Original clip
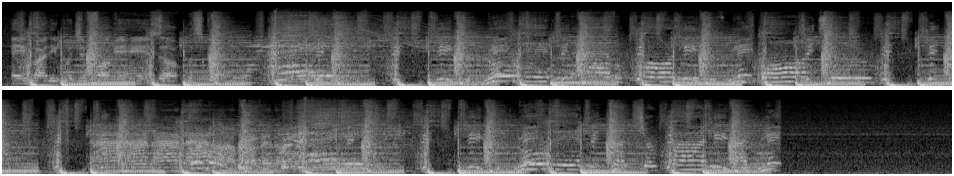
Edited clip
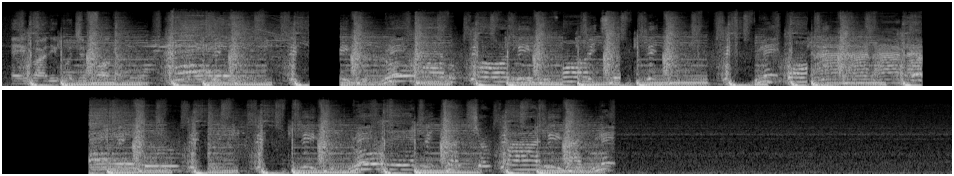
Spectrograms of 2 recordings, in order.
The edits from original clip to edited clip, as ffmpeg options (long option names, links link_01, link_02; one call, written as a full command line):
ffmpeg -i in.wav -filter_complex "[0:a]asplit=13[link_01][link_02][link_03][link_04][link_05][link_06][link_07][link_08][link_09][link_10][link_11][link_12][link_13];[link_01]atrim=end=1.132[link_14];[link_02]atrim=start=2.158:end=4.1,asetpts=PTS-STARTPTS,afade=type=out:start_time=1.938:duration=0.004:curve=hsin[link_15];[link_03]atrim=start=4.1:end=4.41,asetpts=PTS-STARTPTS,volume=0[link_16];[link_04]atrim=start=4.41:end=5.162,asetpts=PTS-STARTPTS,afade=type=in:duration=0.004:curve=hsin[link_17];[link_05]atrim=start=5.788:end=7.272[link_18];[link_06]atrim=start=7.788:end=8.362[link_19];[link_07]atrim=start=8.988:end=10.342[link_20];[link_08]atrim=start=7.268:end=7.792[link_21];[link_09]atrim=start=10.338:end=11.49,asetpts=PTS-STARTPTS,afade=type=out:start_time=1.148:duration=0.004:curve=hsin[link_22];[link_10]atrim=start=11.49:end=12.66,asetpts=PTS-STARTPTS,volume=0[link_23];[link_11]atrim=start=12.66:end=13.222,asetpts=PTS-STARTPTS,afade=type=in:duration=0.004:curve=hsin[link_24];[link_12]atrim=start=8.358:end=8.992[link_25];[link_13]atrim=start=13.218[link_26];[link_15][link_16][link_17]concat=n=3:v=0:a=1[link_27];[link_14][link_27]acrossfade=duration=0.004:curve1=hsin:curve2=hsin[link_28];[link_28][link_18]acrossfade=duration=0.004:curve1=hsin:curve2=hsin[link_29];[link_29][link_19]acrossfade=duration=0.004:curve1=hsin:curve2=hsin[link_30];[link_30][link_20]acrossfade=duration=0.004:curve1=hsin:curve2=hsin[link_31];[link_31][link_21]acrossfade=duration=0.004:curve1=hsin:curve2=hsin[link_32];[link_22][link_23][link_24]concat=n=3:v=0:a=1[link_33];[link_32][link_33]acrossfade=duration=0.004:curve1=hsin:curve2=hsin[link_34];[link_34][link_25]acrossfade=duration=0.004:curve1=hsin:curve2=hsin[link_35];[link_35][link_26]acrossfade=duration=0.004:curve1=hsin:curve2=hsin" out.wav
